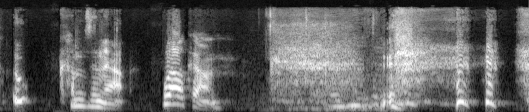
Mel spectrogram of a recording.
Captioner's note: laughs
